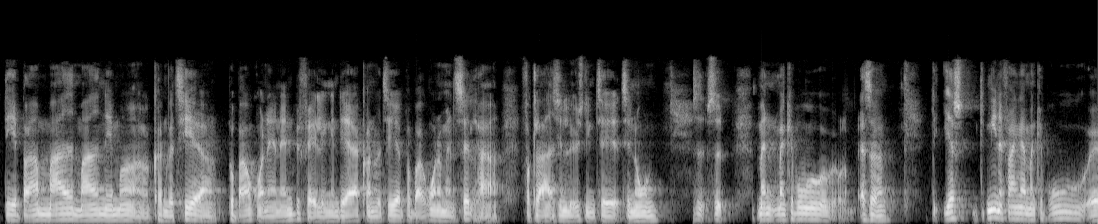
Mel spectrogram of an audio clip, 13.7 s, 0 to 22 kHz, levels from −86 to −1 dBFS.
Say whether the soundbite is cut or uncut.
cut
